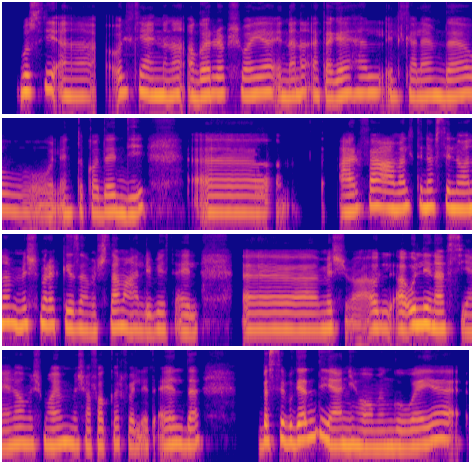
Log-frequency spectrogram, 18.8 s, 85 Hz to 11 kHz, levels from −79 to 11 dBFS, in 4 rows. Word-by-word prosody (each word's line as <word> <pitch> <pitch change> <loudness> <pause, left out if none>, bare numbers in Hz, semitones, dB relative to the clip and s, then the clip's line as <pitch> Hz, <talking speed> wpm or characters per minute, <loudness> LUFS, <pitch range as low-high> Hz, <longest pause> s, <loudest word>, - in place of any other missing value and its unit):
بُصّي 230 +2 +1
أنا 195 -1 -3 0.2
قُلت 225 +3 -4
يعني 220 -3 +3
إن 200 0 +4
أنا 195 +1 +1
أجرب 200 +2 +1
شوية 215 0 0
إن 190 -1 -1
أنا 210 +3 -1
أتجاهل 210 +3 -1
الكلام 190 0 -2
ده 195 +3 0
والانتقادات 195 -1 -4
دي، 185 +5 0 0.5
آآ 190 -1 -2 0.7
عارفة 205 +5 +1
عملت 230 0 +2
نفسي 235 0 +2
إن 225 - +4
هو 220 - +3
أنا 235 +2 +5
مش 225 +1 +1
مركِزة، 200 -4 +1
مش 175 +1 -4
سامعة 195 -2 +1
اللي 175 -2 -4
بيتقال، 170 -2 -4 0.5
آآ 180 0 0
مش 190 +5 -1
أقول 195 -3 -3
أقول 195 +4 +5
لنفسي 190 -4 +3
يعني 170 0 -3
اللي 185 +2 0
هو - - 0
مش 195 +1 -5
مُهم، 190 +1 +1
مش 190 -3 -1
هافكر 180 +2 -4
في 185 -2 -6
اللي 170 - -5
اتقال 190 +2 -1
ده، 185 +3 -1 0.6
بس 215 +4 +2
بجد 230 +5 +4
يعني 185 -6 +3
هو 170 -1 -1
من 170 +1 -1
جوايا 185 +8 +1
195 Hz, 160 wpm, -19 LUFS, 185-220 Hz, 0.7 s, أنا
